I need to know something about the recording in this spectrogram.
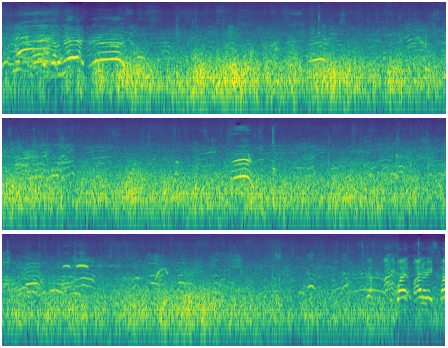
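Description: Spectators on the sidelines shout and cheer from a distance outdoors.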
